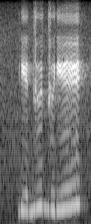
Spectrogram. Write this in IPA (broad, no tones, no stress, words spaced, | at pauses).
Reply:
ɾʲedɨdɨ ɾʲe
